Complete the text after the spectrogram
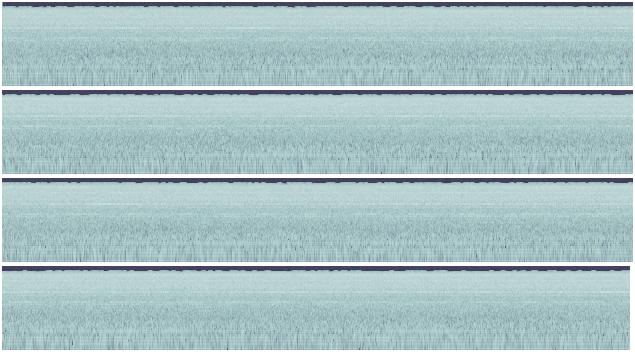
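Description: A jet engine roars steadily, with a constant droning hum.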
